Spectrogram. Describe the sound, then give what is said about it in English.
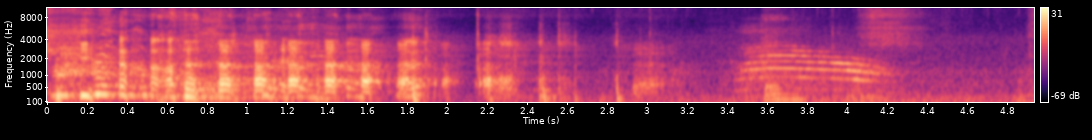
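A cat lets out a loud, drawn-out yowl, wavering and crowing in pitch like a rooster call, followed after a short pause by a softer, rising meow. “Cats just yell at the sunrise here instead of roosters.”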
